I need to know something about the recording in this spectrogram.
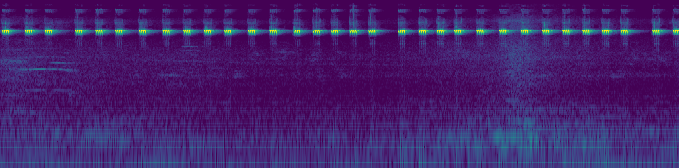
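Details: Fierce cricket singing loud and nonstop: a long series of about thirty-three high, ringing chirps at a brisk regular pace, with one brief pause and quiet background noise.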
